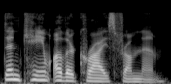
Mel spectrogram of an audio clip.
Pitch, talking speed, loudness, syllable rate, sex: 160 Hz, 210 wpm, -18 LUFS, 4.3 syllables/s, female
